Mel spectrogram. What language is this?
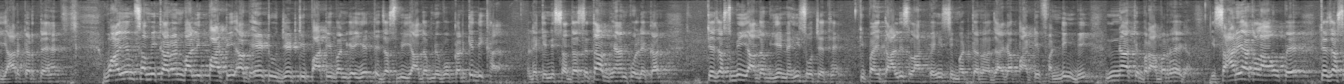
Hindi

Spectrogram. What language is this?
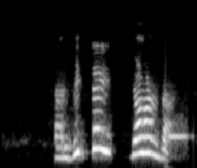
Bashkir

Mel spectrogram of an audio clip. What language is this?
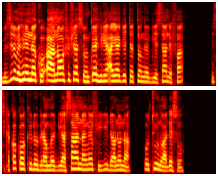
Akan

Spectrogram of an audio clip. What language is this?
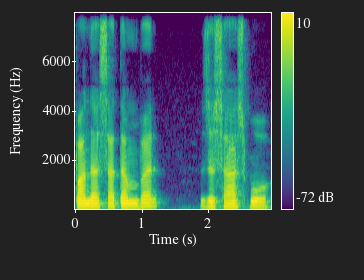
Kashmiri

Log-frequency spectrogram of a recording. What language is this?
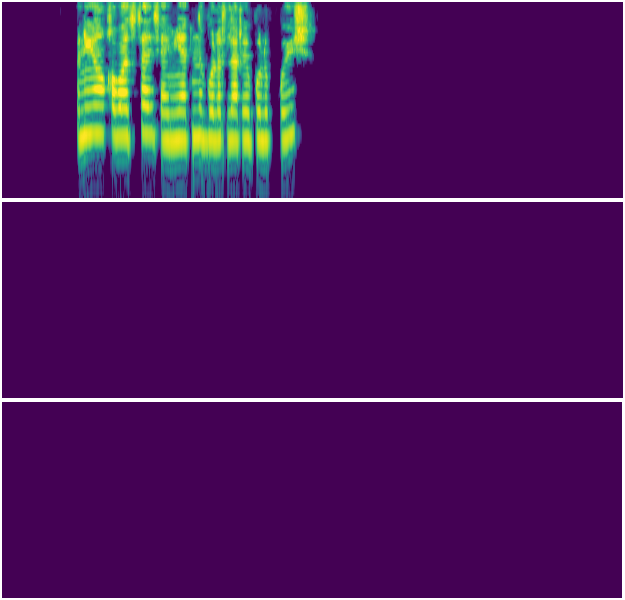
Uzbek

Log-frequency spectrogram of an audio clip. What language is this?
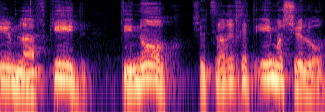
Hebrew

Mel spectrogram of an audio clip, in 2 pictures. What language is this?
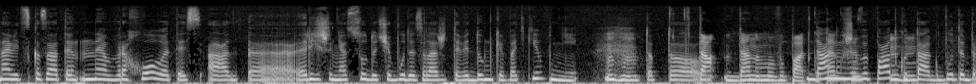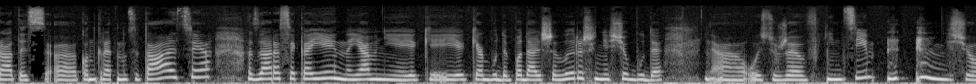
Ukrainian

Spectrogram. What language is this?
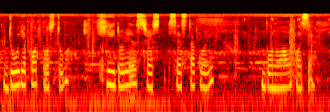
Assamese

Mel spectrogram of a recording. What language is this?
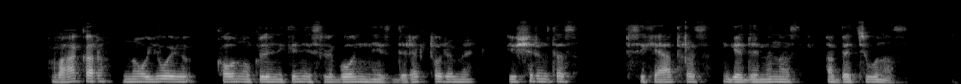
Lithuanian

